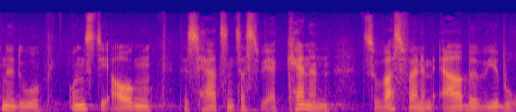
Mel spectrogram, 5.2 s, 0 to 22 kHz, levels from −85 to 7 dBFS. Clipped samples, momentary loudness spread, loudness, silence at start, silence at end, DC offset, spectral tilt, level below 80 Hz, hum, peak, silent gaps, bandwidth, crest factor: under 0.1%; 10 LU; -24 LUFS; 0 s; 0 s; under 0.1%; -2.5 dB/octave; -62 dBFS; none; -2 dBFS; none; 13.5 kHz; 24 dB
